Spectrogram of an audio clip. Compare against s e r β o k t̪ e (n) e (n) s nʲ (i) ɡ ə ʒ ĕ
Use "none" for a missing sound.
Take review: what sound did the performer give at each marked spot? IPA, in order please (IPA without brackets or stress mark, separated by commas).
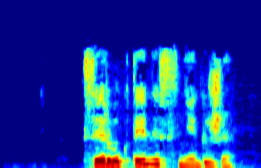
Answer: n, none, e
